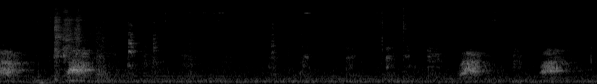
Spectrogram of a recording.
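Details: Barking from a standard poodle being taunted by a squirrel: one abrupt bark at the start, a pause, then two more sharp barks close together near the end, over a quiet background.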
